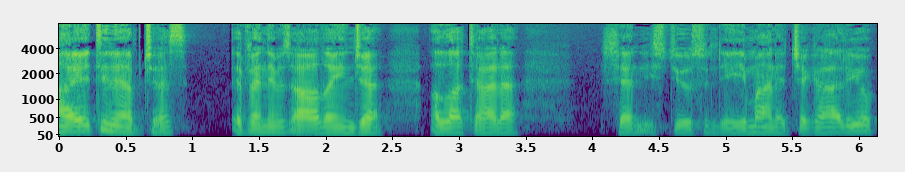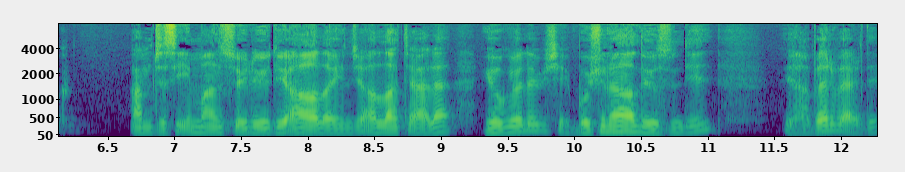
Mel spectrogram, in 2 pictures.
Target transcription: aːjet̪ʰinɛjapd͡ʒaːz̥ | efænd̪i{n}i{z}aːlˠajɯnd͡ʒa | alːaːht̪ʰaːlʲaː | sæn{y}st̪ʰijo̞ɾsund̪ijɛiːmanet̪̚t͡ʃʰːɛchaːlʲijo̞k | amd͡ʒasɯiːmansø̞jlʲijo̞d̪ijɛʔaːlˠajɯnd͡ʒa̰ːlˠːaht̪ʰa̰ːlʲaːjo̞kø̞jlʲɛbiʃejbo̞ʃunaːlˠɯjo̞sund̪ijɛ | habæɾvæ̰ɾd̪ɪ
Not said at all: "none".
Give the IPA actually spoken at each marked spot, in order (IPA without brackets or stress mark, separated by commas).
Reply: m, z, i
